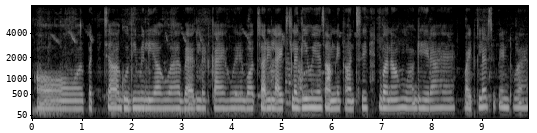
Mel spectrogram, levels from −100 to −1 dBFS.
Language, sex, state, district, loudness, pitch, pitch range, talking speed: Hindi, female, Uttar Pradesh, Hamirpur, -41 LUFS, 180 Hz, 175-185 Hz, 185 wpm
